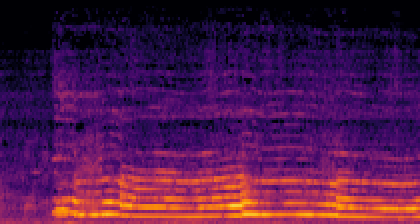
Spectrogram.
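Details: Husky howling after being praised and given biscuits: one sustained, wavering howl that steps up and down in pitch, held steadily for nearly four seconds with rich harmonics, little else audible.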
